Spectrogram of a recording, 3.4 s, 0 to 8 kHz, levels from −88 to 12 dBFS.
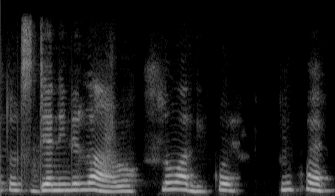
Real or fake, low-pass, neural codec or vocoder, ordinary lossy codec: fake; 7.2 kHz; codec, 16 kHz, 0.8 kbps, ZipCodec; none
